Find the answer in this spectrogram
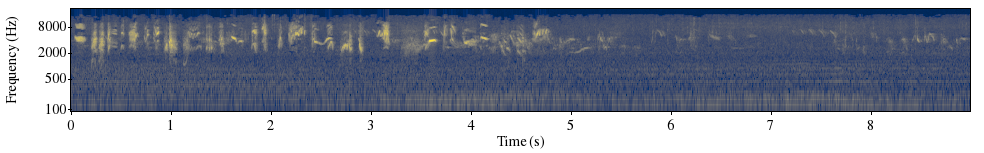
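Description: Red-backed shrike gives a rapid, scratchy, chattering warble of high notes for about four seconds, then fades to a few faint squeaks against a quiet outdoor background.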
